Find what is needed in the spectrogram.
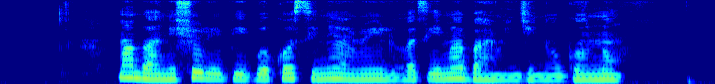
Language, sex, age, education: Yoruba, female, 15-29, tertiary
